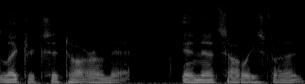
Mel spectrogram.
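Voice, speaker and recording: A man talks at a moderate pace with a Memphis accent. His pitch sits fairly low. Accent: Southern US (Memphis). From US South, Memphis, Tennessee. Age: 70s. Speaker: veteran rock guitarist. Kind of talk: interview, casual chat. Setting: recording studio.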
